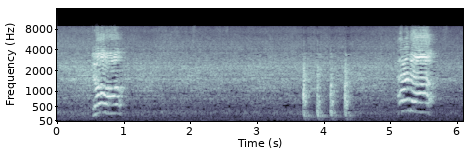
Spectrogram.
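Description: Knocking on a door in a domestic drama scene: a quick series of four sharp raps, close and clear, set between bursts of speech.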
